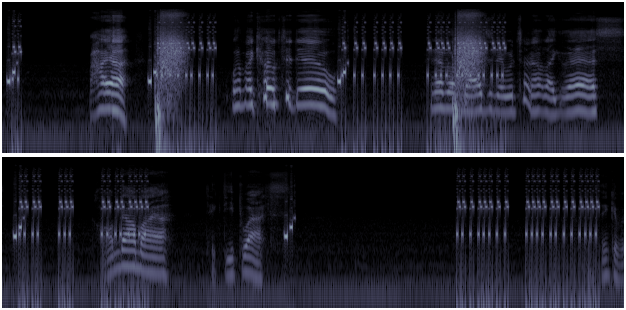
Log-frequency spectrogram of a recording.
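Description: Rapid electronic blips tick in quick bursts.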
